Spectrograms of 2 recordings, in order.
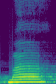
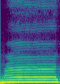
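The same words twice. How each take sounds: First: The vowel is held for one short beat. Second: The vowel is drawn out for too long. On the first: The speaker calls it right. "tapi satu ayun saja" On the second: The speaker calls it wrong. "tidak ya"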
